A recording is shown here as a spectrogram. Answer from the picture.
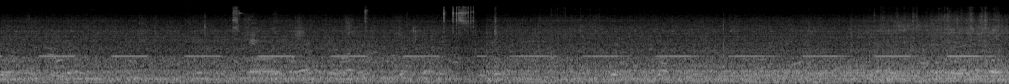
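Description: A vehicle's reversing alarm beeping steadily, a little faster than once a second, over the murmur of voices and running engines.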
